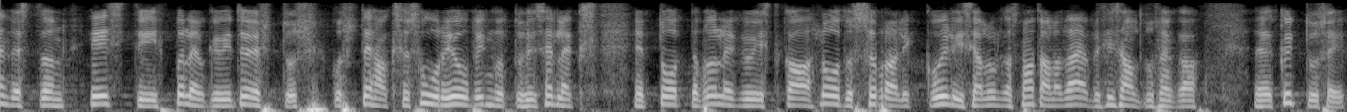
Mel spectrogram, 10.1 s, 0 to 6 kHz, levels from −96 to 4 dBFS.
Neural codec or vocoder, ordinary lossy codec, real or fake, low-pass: codec, 44.1 kHz, 7.8 kbps, Pupu-Codec; none; fake; 5.4 kHz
